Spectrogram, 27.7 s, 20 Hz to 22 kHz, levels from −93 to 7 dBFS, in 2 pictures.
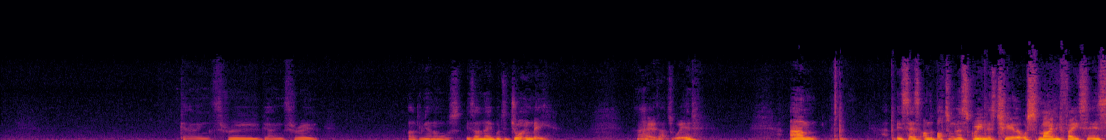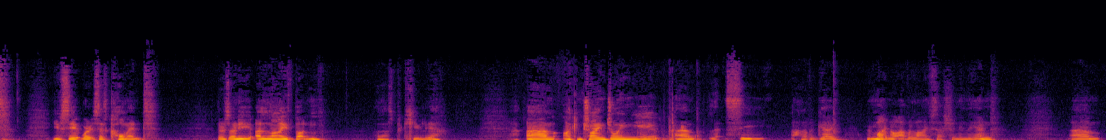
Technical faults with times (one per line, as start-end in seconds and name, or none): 13.67-13.78 DAB burbling
17.59-17.66 DAB burbling
22.34-22.51 DAB burbling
